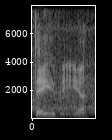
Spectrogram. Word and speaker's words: Deivy: His first name is Deivy, but simply pronounced Davy.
